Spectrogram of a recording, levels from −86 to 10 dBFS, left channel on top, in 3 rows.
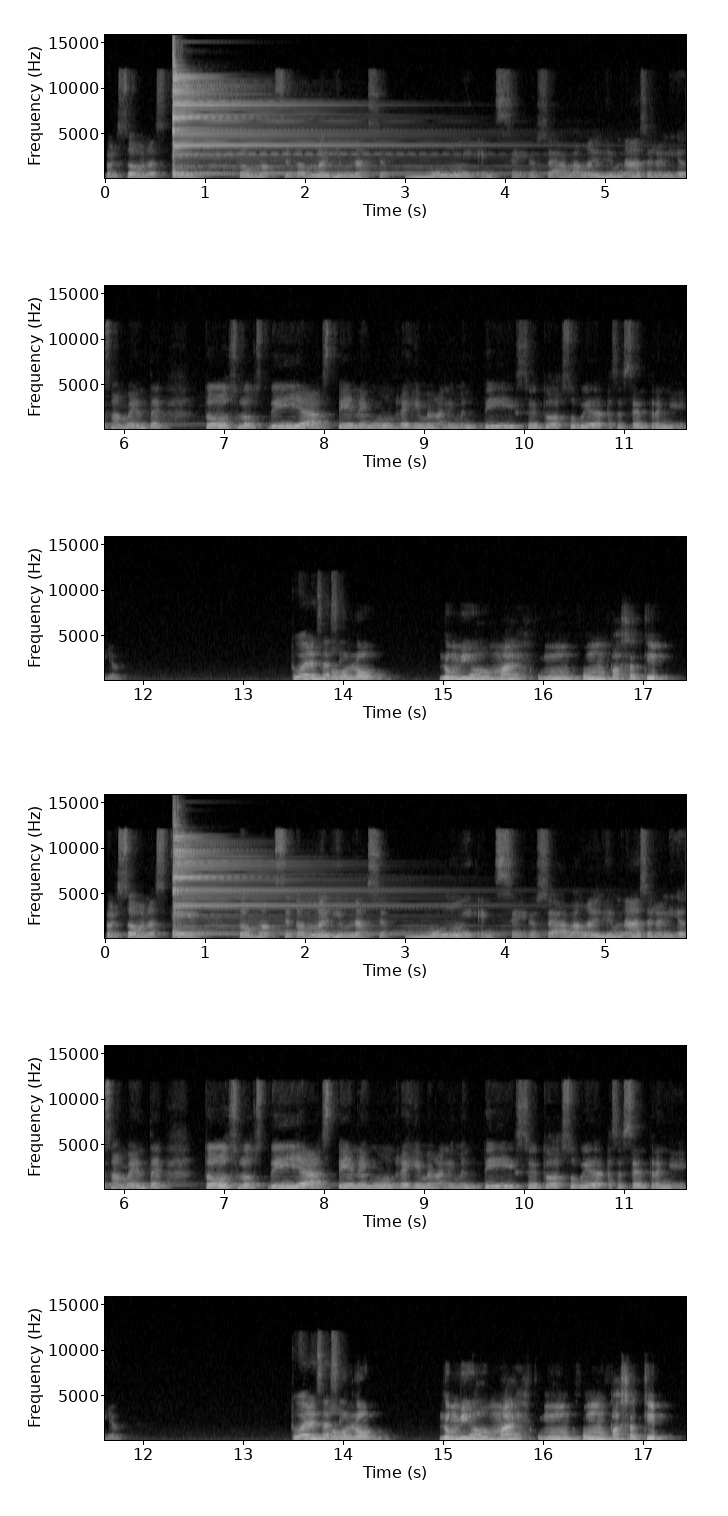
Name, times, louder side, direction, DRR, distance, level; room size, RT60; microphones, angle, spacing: voice 1, 0.0-11.8 13.5-14.1, right 2 dB, 25° right, 1.1 m, -32 dB
Crash cymbal, 0.7-7.3 7.6-7.9 8.9-9.0, left 3 dB, 40° left, 4.4 m, -35 dB
voice 2, 13.6-14.3 15.0-17.1, right 2 dB, 70° right, 2.6 m, -26 dB
14.5 x 12.0 x 6.0 m
head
